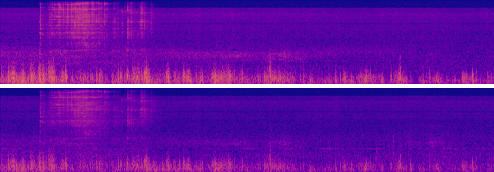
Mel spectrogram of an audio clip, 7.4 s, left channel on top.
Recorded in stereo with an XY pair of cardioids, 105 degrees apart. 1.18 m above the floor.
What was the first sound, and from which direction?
A dropped coin, 55° left.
